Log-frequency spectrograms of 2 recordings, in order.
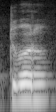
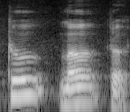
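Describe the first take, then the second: First: Said in the usual way. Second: tomorrow slowly counted out in three beats; syllable by syllable. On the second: Shown as a demonstration. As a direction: separate टु, मा and रो in tomorrow. (Tomorrow को तीन हिस्सों में, धीरे) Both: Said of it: "one, टू, three हो गया".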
